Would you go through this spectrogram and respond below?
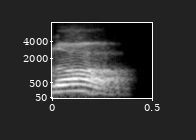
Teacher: lo itu makhrajnya di sini tengah lidah nempel geraham. Kemudian dia jahar ya. Tidak keluar udara. Setelah jahar ini kemudian isti'la.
